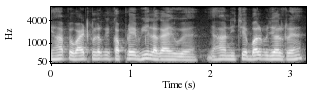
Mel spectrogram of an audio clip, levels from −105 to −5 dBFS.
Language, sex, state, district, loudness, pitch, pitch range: Hindi, male, Jharkhand, Palamu, -16 LUFS, 145 Hz, 140-150 Hz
